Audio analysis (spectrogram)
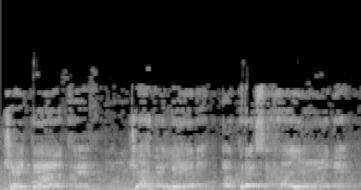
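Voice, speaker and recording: A man joking and shouting as the comic announcer of a chicken race at an outdoor street festival. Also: very high voice, steady tone, very slow. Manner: shouting, joking, mock-sports-caster patter. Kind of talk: joking live announcing over a crowd. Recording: echoey outdoor street event with loud music and crowd.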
